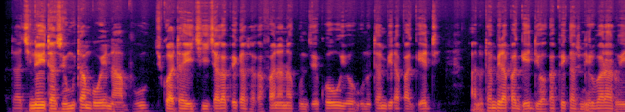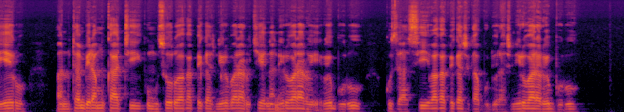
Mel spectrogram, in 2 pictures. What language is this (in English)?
Shona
